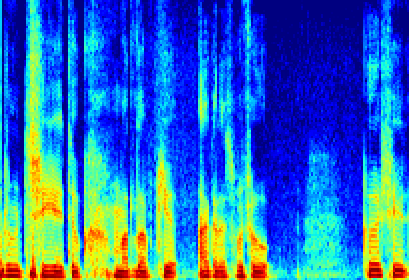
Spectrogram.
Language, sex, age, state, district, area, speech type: Kashmiri, male, 60+, Jammu and Kashmir, Ganderbal, urban, spontaneous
